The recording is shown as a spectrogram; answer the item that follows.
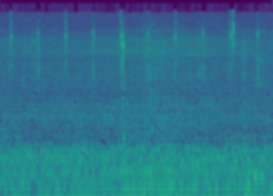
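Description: A car accelerating gently during a Florida driving test gives off a steady low engine hum and road rumble, constant and close, with faint ticking above it and no voices.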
